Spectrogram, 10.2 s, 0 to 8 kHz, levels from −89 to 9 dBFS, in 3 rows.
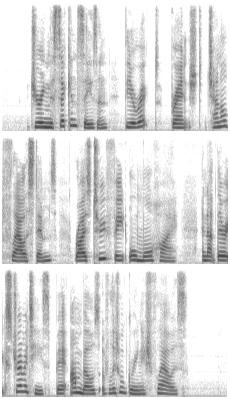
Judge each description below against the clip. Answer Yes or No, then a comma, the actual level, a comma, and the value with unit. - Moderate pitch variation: Yes, average, 3.1 semitones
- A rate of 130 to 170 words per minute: Yes, average, 155 wpm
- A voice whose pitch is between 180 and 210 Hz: No, very high, 255 Hz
